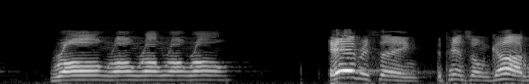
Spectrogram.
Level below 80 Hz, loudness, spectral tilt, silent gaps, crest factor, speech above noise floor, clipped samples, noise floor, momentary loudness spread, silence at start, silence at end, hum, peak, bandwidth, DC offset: -50 dBFS; -16 LUFS; -5.5 dB/octave; none; 16 dB; 51 dB; under 0.1%; -66 dBFS; 17 LU; 0.5 s; 0 s; none; 0 dBFS; 5.4 kHz; under 0.1%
